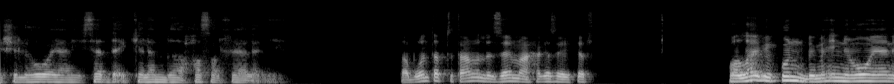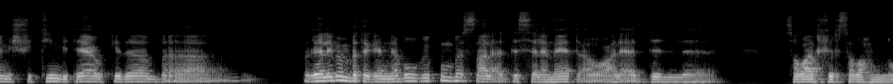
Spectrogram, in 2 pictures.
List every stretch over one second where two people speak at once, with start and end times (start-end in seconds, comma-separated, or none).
none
